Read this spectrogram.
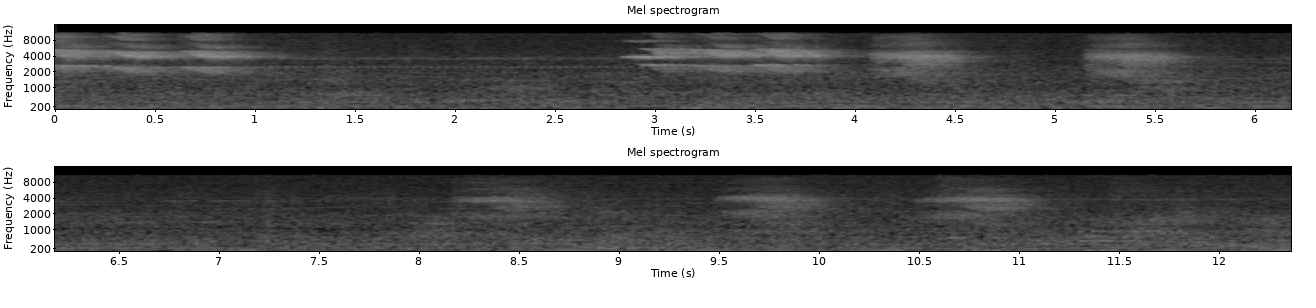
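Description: A marker squeaks on a whiteboard in short strokes.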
